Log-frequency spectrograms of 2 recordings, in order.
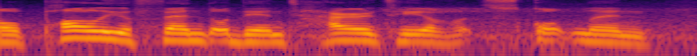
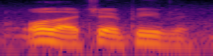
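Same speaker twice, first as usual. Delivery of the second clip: lower, softer Puerto Rican Spanish; Puerto Rican accent; 4 semitones lower, 4 dB quieter than usual. Acted. Streamer redoing the greeting, Puerto Rican accent. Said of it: "I'm not saying that very Puerto Rican".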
